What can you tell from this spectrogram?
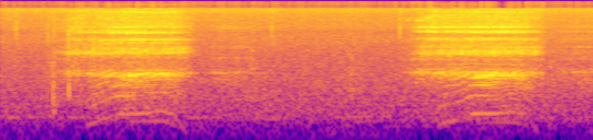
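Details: Ordinary snoring: two rough, buzzing inspiratory snores about three to four seconds apart with quiet pauses between.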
